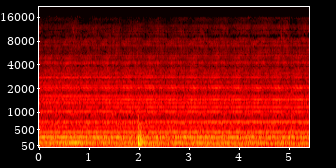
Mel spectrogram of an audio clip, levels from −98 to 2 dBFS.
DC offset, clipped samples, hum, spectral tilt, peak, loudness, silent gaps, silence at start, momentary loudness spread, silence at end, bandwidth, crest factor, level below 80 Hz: under 0.1%; under 0.1%; none; -6.5 dB/octave; -18 dBFS; -40 LUFS; none; 0 s; 5 LU; 0 s; 16.5 kHz; 22 dB; -54 dBFS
